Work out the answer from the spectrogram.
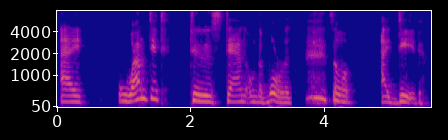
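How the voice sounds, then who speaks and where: A Japanese woman in her thirties with a Japanese accent, speaking halting English with soft laughs as a guest on a video call. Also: on the low side, no echo. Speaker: guest, tour guide. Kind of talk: casual interview over video call.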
